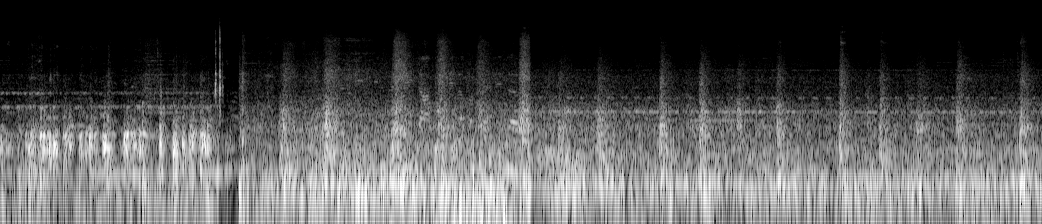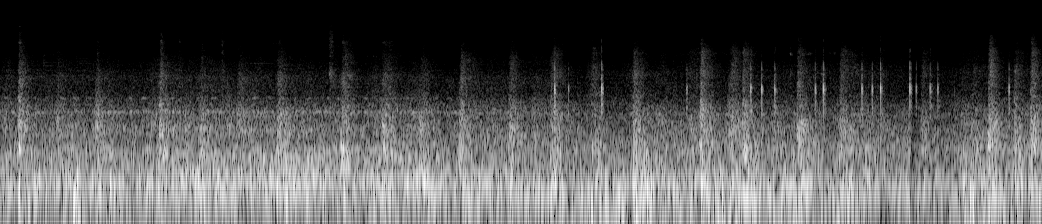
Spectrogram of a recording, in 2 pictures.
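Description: Passenger train running at speed, heard from an open carriage door: a steady rumble of wheels on rails with irregular clicks and clacks, more frequent near the end as the train crosses a steel truss bridge.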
